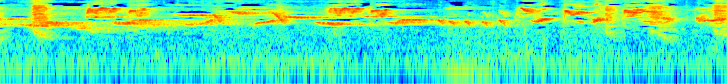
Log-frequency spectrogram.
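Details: Oriental magpie-robin mating call to raise breeding urge: a continuous, lively medley of high whistles, trills and chirps, bright and varied, barely pausing.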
